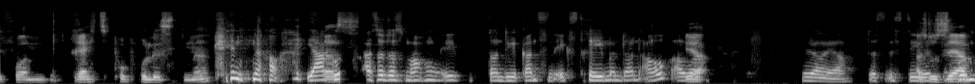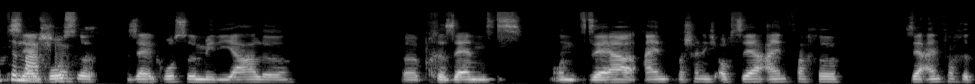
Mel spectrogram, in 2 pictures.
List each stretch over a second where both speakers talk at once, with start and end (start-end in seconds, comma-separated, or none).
9.1-10.5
